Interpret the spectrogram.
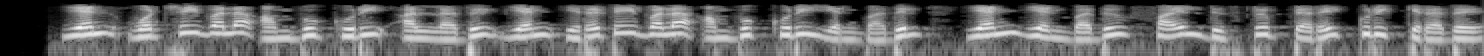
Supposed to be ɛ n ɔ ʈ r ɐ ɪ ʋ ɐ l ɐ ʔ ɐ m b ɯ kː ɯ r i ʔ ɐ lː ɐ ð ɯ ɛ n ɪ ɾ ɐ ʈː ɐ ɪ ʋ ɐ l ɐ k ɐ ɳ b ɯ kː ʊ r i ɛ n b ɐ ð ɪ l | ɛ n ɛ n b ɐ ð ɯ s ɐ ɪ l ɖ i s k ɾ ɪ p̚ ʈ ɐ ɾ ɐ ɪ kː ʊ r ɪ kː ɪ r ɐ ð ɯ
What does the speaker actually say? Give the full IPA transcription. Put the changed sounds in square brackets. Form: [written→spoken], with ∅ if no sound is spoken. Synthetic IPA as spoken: ɛ n ɔ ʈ r ɐ ɪ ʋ ɐ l ɐ ʔ ɐ m b ɯ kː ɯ r i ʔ ɐ lː ɐ ð ɯ ɛ n ɪ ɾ ɐ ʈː ɐ ɪ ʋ ɐ l ɐ [k→ʔ] ɐ [ɳ→m] b ɯ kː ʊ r i ɛ n b ɐ ð ɪ l | ɛ n ɛ n b ɐ ð ɯ [s→f] ɐ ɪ l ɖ [i→ɪ] s k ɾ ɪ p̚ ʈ ɐ ɾ ɐ ɪ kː ʊ r ɪ kː ɪ r ɐ ð ɯ

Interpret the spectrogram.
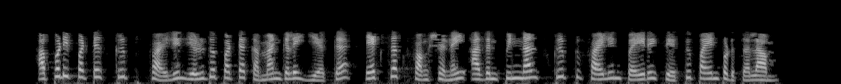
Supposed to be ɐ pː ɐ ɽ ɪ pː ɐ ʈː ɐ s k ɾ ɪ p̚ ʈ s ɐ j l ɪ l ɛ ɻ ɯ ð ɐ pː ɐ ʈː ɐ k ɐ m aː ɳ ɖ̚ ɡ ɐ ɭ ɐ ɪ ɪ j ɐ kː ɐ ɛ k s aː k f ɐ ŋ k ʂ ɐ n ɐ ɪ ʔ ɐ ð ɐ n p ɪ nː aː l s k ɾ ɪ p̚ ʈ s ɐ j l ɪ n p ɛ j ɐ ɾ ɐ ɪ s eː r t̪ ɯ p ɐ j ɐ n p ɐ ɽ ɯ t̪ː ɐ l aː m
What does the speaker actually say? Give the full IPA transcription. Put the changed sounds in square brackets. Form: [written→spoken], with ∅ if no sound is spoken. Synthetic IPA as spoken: ɐ pː ɐ ɽ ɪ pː ɐ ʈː ɐ s k ɾ ɪ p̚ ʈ [s→f] ɐ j l ɪ l ɛ ɻ ɯ ð ɐ pː ɐ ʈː ɐ k ɐ m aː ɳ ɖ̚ ɡ ɐ ɭ ɐ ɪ ɪ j ɐ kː ɐ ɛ k s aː k f ɐ ŋ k ʂ ɐ n ɐ ɪ ʔ ɐ ð ɐ n p ɪ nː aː l s k ɾ ɪ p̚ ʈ [s→f] ɐ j l ɪ n p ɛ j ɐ ɾ ɐ ɪ s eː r t̪ ɯ p ɐ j ɐ n p ɐ ɽ ɯ t̪ː ɐ l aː m

